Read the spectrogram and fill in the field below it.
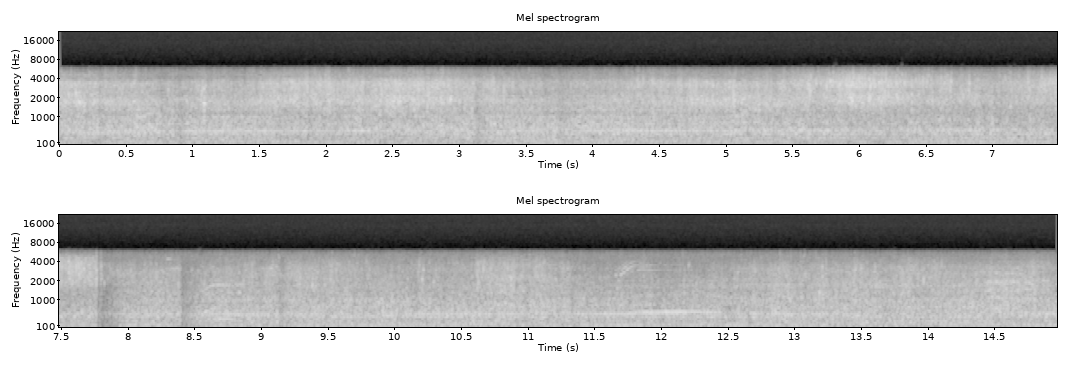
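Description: Wind buffets hard and steadily outdoors.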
